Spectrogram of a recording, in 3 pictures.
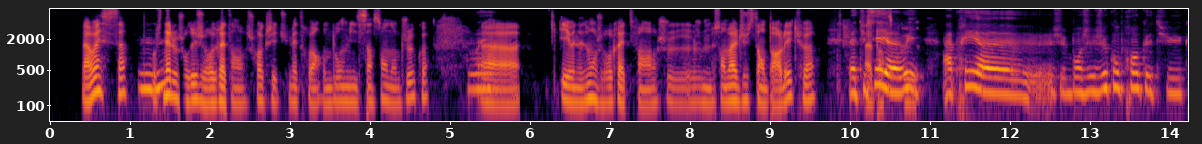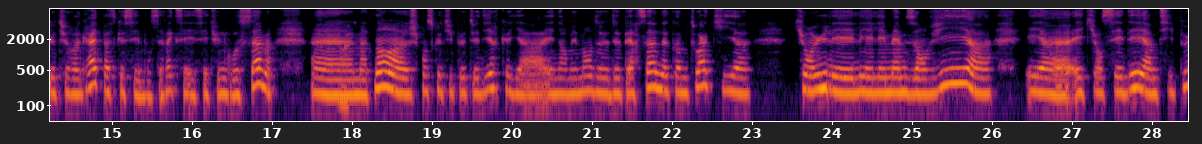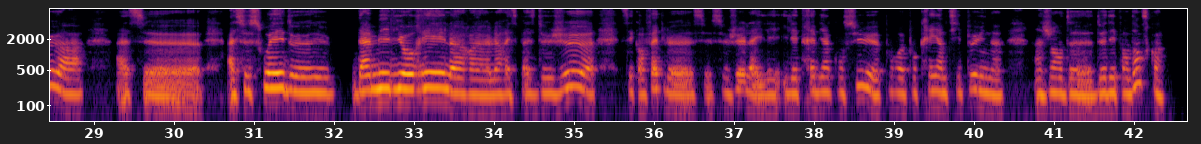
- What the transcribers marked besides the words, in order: drawn out: "heu"
- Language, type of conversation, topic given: French, advice, Comment te sens-tu après avoir fait des achats dont tu n’avais pas besoin ?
